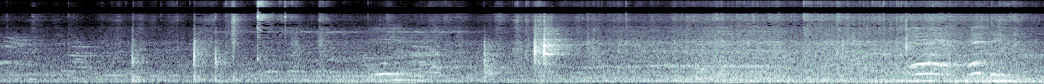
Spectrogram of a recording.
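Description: A few scattered sharp knocks and clicks from a casual game of cricket on a tiled floor, the loudest about five and a half seconds in. People's voices can be heard in the background, clearest near the end.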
